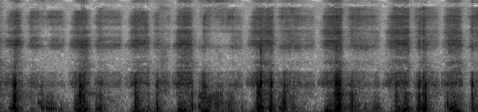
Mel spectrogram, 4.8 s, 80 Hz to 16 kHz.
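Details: A 2-month-old female Olde English Bulldogge puppy (blue merle tri) snores while sleeping, with deep, rasping snorts and wheezy breaths in a steady rhythm.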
